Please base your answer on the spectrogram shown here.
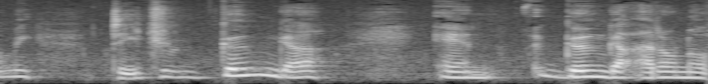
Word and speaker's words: gunga: any more unusual than goonga and we spell it g-u-n-g-a just like it sounds goonga um so i've got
